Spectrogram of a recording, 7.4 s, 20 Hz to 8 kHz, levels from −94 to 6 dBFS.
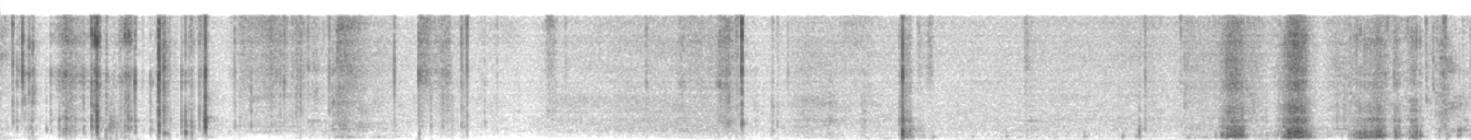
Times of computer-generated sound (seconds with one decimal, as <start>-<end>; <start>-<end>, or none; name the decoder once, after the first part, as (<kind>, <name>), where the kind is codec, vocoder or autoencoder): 0.0-6.7 (autoencoder, DAC-VAE)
